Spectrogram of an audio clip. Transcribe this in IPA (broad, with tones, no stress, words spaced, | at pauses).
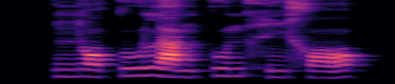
ɲɔ˨˩t̪u˧˥ la˨˩ŋ ku˧nhi˨˩˦xɔ˨˩˦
